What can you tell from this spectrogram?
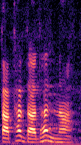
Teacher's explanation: ता वर्ग के जितने भी होते हैं वह सारे दंत होते हैं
